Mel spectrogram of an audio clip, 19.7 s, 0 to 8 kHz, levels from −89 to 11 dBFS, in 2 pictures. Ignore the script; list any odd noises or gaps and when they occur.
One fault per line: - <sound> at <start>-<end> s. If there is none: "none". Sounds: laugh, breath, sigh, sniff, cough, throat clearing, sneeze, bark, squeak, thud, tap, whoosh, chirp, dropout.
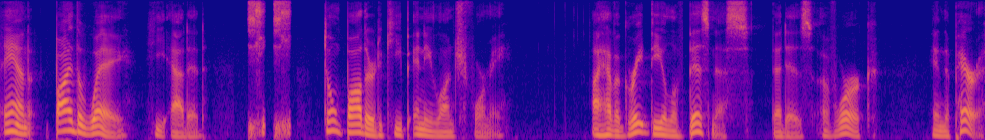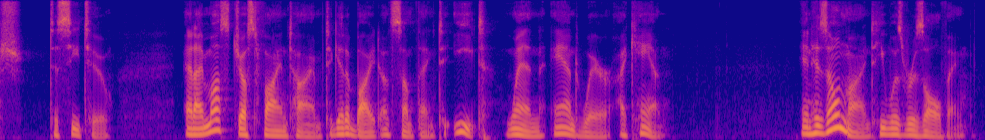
- laugh at 2.5-2.9 s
